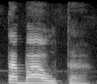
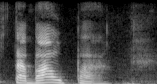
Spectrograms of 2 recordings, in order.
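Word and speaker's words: Tapalpa: Aqui, gente, eu tenho a Echeveria tabalta. Olha que coisa mais linda. Ou tabalpa. Desculpa, gente, pronunciei errado. O nome dela é assim mesmo, tá?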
